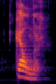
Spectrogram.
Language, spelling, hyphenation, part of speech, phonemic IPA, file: Dutch, kelner, kel‧ner, noun, /ˈkɛlnər/, Nl-kelner.ogg
- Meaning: waiter (a server in a restaurant or similar)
